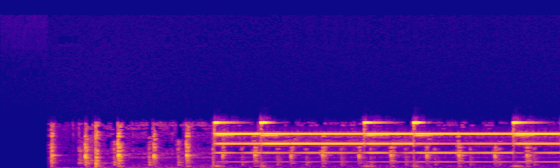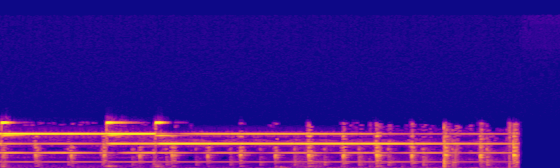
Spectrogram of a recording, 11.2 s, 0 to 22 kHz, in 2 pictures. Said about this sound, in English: At the beginning/end of a four-hour watch, it's the same time, the bell strikes 8 times in groups of 2 strikes with a tiny pause in between. Here is an example from my now-working ship's bell clock.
